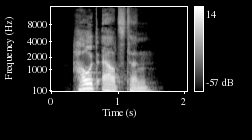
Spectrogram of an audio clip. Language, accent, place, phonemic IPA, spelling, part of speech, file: German, Germany, Berlin, /ˈhaʊ̯tˌɛʁtstɪn/, Hautärztin, noun, De-Hautärztin.ogg
- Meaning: dermatologist (female) (one who is skilled, professes or practices dermatology)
